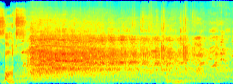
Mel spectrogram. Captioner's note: audience laughing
